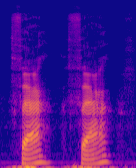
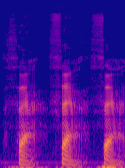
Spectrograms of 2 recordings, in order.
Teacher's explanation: It's a soft, almost breathy sound.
